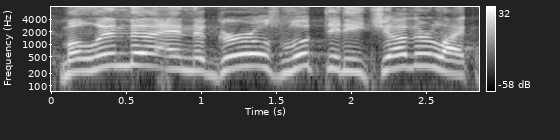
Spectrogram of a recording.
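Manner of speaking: ordinary delivery, nothing marked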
